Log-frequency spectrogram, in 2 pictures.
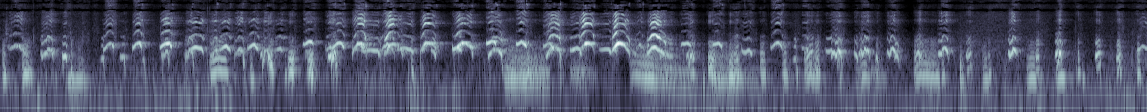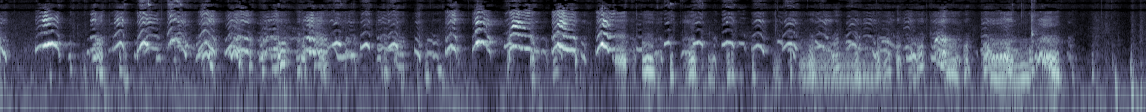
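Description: A litter of young standard poodle puppies vocalizing as they wrestle and mouth each other: a near-continuous stream of short, high-pitched yips and squeaks from several pups at once.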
